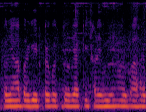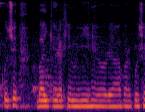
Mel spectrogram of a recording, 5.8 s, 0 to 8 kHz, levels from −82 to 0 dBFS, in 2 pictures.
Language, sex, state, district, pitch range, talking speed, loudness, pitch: Hindi, male, Chhattisgarh, Bilaspur, 155-160 Hz, 225 wpm, -33 LUFS, 155 Hz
